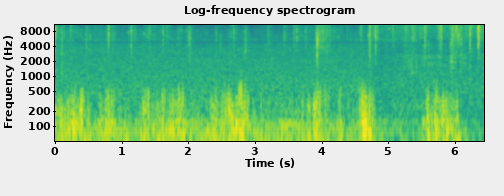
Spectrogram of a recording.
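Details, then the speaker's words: A dog sleeping in a sleeping bag in the back of a vehicle overnight gives soft, low rumbling snores in short bursts against a quiet background; snoring. "What a great night. you can hear Bella snoring."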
